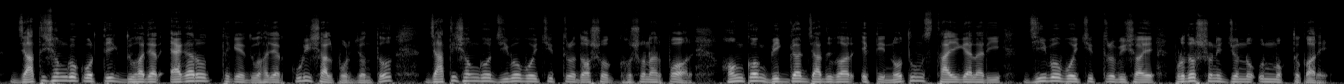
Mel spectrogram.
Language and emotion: Bengali, neutral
